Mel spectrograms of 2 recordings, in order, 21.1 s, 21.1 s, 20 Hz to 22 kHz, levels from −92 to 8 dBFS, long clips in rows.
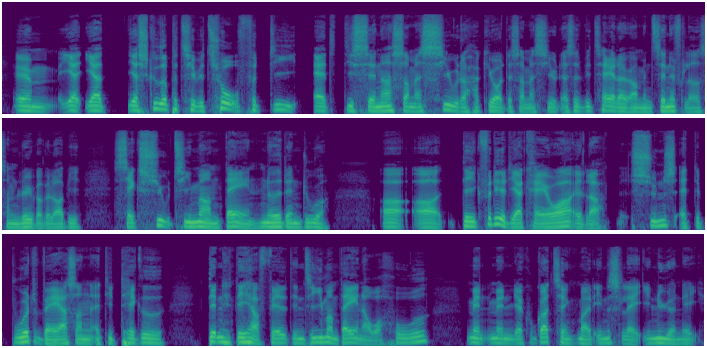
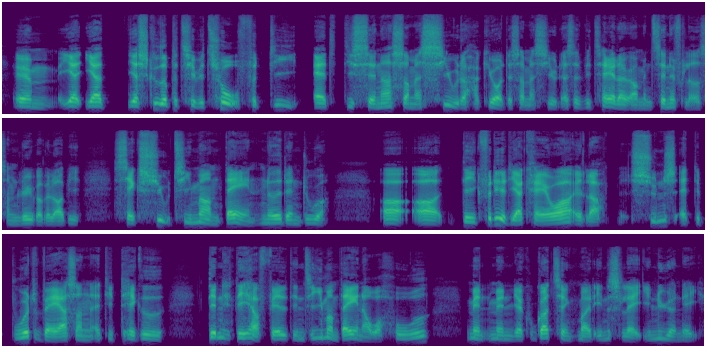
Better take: first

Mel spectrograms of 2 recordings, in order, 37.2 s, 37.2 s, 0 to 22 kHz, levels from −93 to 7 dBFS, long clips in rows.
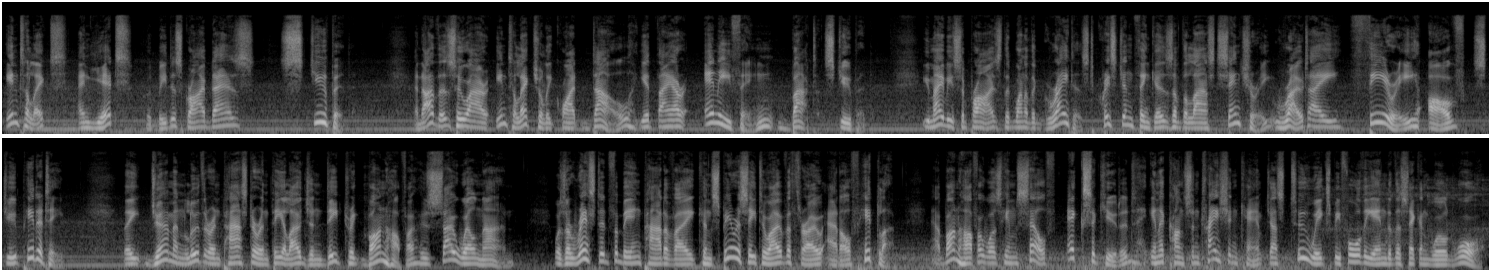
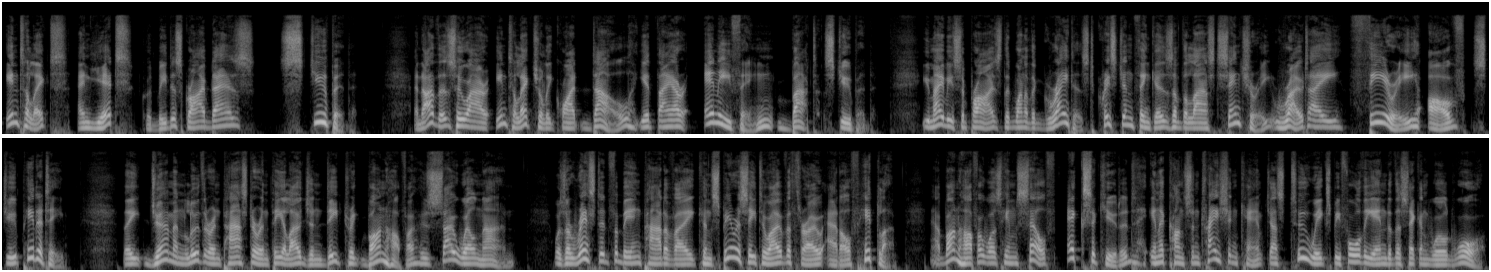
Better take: second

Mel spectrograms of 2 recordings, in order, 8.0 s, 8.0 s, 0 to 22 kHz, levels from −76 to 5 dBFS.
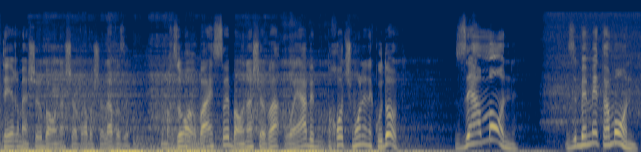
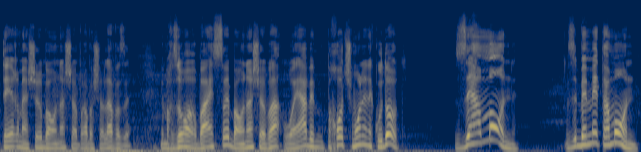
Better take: second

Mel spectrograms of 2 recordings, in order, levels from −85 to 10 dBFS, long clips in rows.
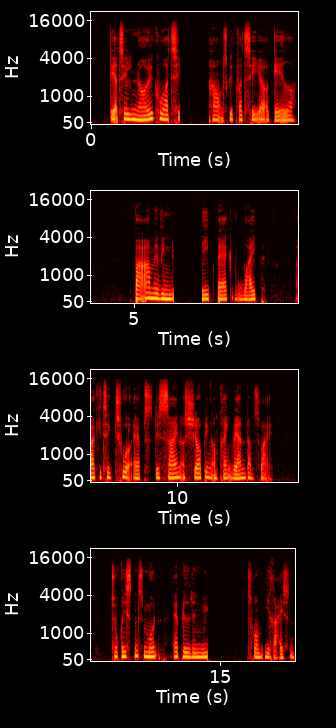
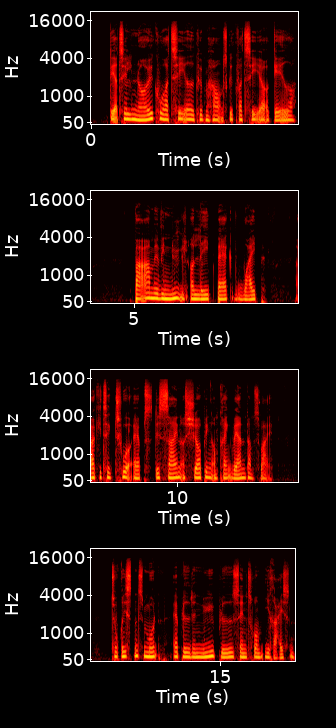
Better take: second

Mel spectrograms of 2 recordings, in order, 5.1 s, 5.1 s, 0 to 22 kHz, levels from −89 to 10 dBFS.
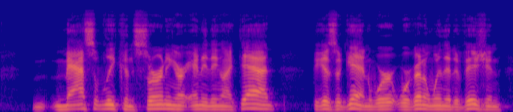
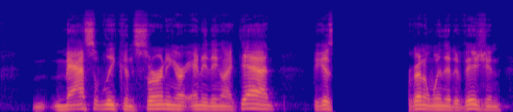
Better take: first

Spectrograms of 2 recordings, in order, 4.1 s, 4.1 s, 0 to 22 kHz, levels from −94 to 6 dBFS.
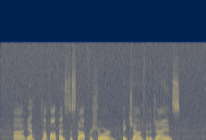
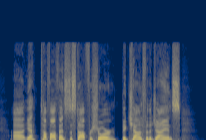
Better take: second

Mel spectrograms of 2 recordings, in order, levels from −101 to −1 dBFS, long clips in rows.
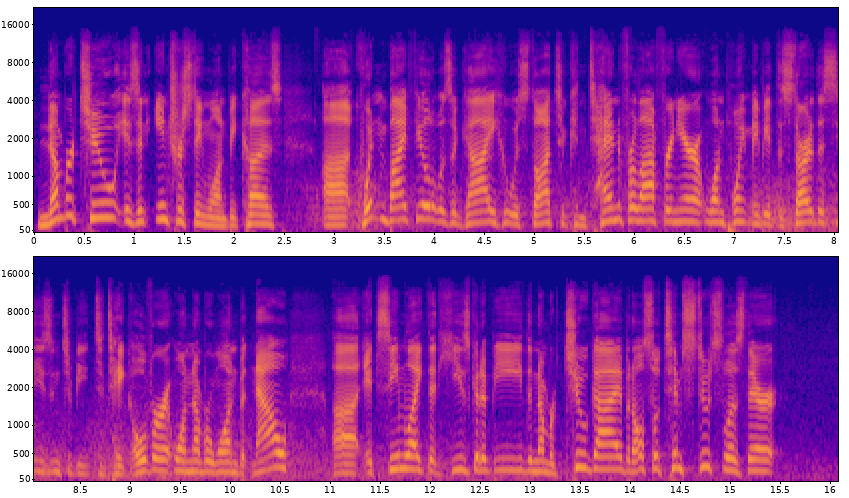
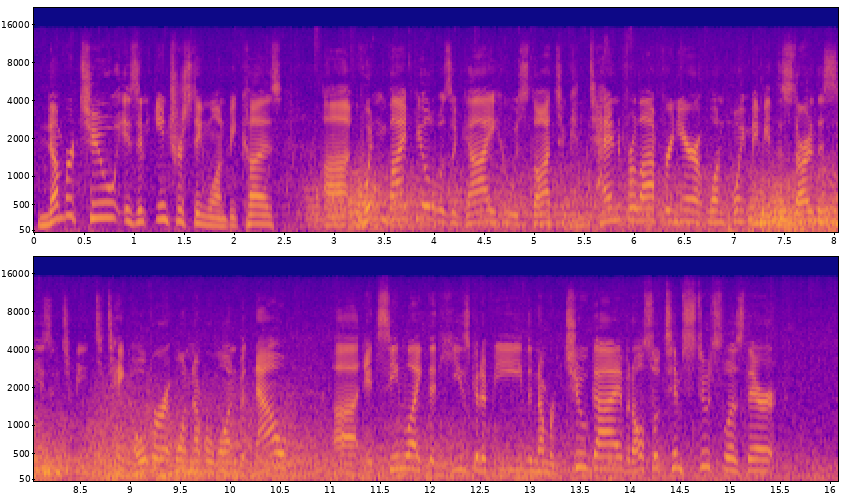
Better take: first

